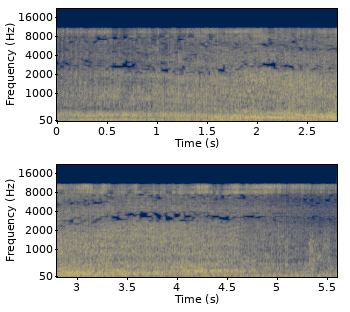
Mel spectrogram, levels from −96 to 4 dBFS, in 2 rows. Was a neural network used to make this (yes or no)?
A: yes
